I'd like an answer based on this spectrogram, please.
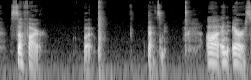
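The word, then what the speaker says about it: Safire: Saphir eye color sapphire it's spelled SAF ir e so sapphire but that's me an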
